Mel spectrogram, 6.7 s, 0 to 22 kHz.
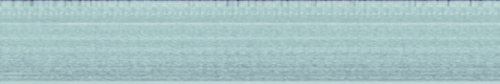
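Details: Kia Sportage 2.0L, 160,000 km, after fixing a cold-start knock: smooth, even idle with steady low hum and no tapping or knocking; engine sounds healthy.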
